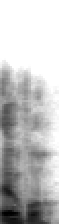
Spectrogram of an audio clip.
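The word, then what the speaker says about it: ʻEwa: Uh it's Eva. Ah yeah W is like a V.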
